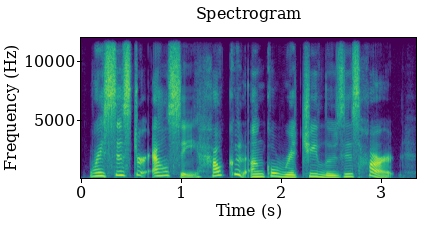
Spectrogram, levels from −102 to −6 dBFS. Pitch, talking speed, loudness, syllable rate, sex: 235 Hz, 180 wpm, -18 LUFS, 4.7 syllables/s, female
